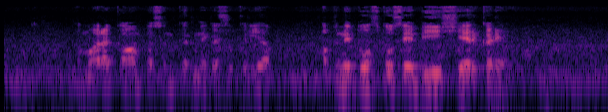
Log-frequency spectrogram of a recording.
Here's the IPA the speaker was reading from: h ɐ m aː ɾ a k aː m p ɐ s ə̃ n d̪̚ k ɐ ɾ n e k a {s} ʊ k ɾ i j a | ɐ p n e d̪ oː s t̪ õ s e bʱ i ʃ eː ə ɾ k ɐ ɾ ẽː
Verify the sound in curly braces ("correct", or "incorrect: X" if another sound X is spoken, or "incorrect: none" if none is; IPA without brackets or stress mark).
incorrect: ʃ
